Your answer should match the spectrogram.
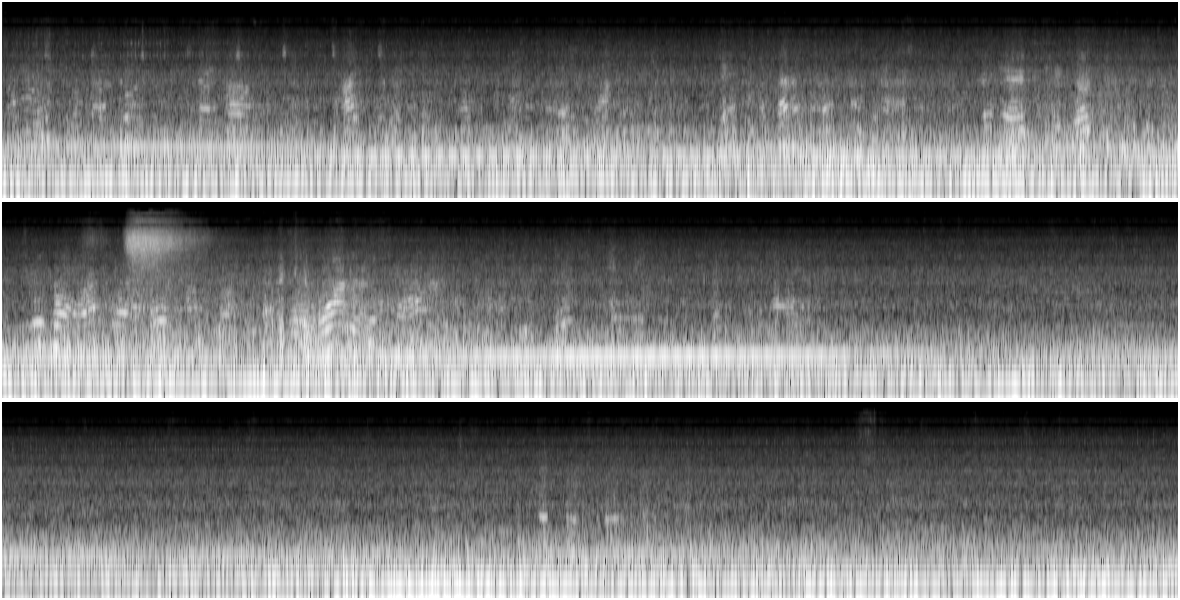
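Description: Steady low drone of slow-moving vehicle engines as flower-covered parade floats roll past, with a short sharp hiss about ten seconds in and some voices of onlookers.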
